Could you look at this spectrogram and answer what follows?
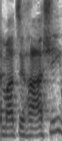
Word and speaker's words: Matsuhashi: today live via Zoom video conference uh matashi which I that is the right pronunciation right yes it is all right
